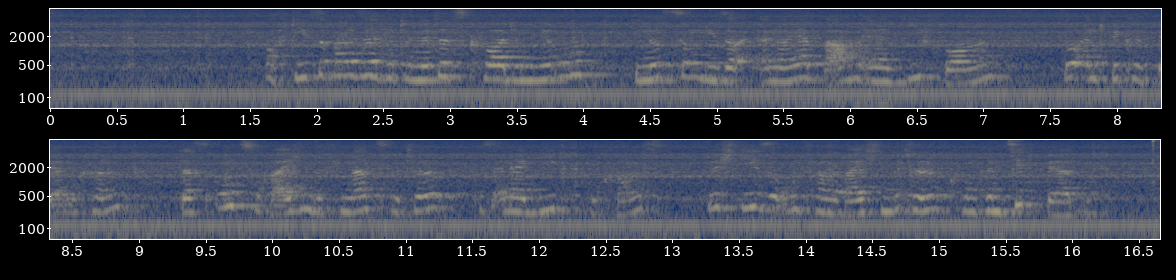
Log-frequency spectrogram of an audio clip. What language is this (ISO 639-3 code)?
deu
